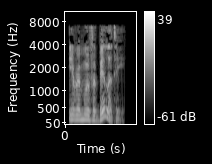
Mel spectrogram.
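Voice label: "irremovability", British English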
